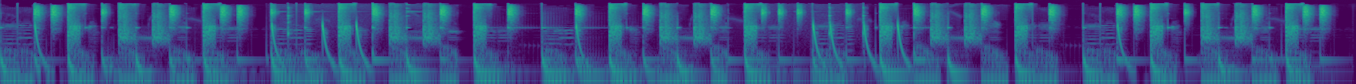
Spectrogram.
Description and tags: Lovely belting little groove I made in Ableton.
